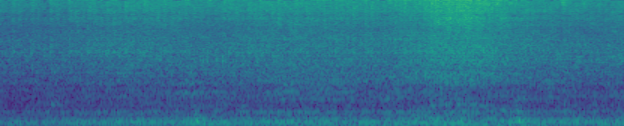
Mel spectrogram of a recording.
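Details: Daewoo Matiz after engine and clutch repair, with first gear engaged: steady low engine rumble with a light rev, smooth and even with no knocks or grinding; all gears engage and the clutch grabs early, but there are no extra noises.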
